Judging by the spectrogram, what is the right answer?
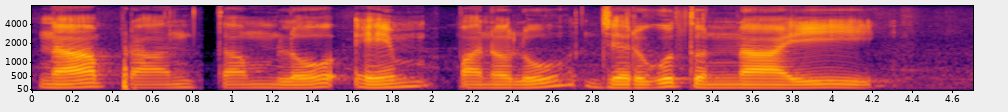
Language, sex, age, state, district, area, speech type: Telugu, male, 18-30, Telangana, Sangareddy, urban, read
